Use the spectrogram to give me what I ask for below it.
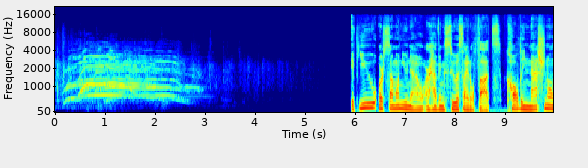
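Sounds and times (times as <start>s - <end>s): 
crowd cheering with whoops and shouts: 0.0s - 3.4s
speech: 5.9s - 9.9s.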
